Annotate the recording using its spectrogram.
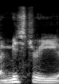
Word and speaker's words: Mistery: So Mystery is spelt with an I, so MISTERY.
